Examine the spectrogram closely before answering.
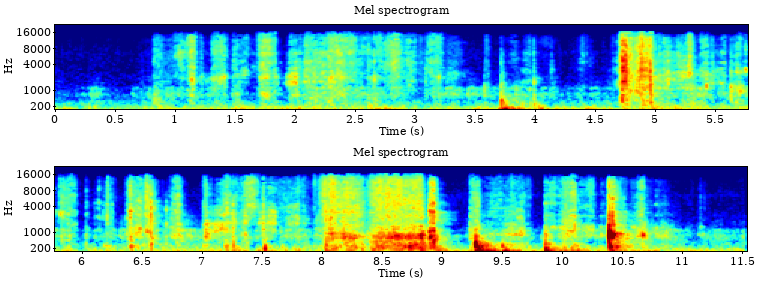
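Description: Cardboard packaging being handled: rubbing and scraping as an inner box slides out of its cardboard sleeve, with several sharp taps and knocks, the loudest about ten seconds in.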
